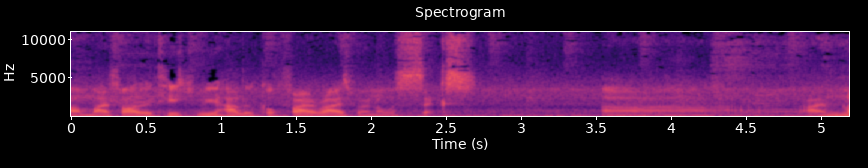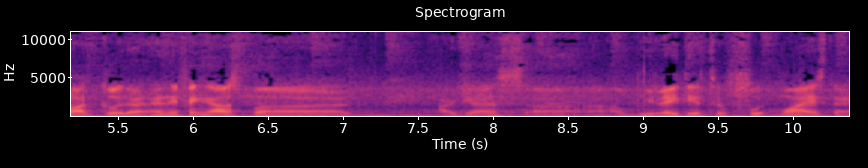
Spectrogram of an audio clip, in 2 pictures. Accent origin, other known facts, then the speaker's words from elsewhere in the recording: Hong Kong; now in Mercer Island, United States; I grew up in Hong Kong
